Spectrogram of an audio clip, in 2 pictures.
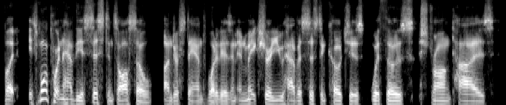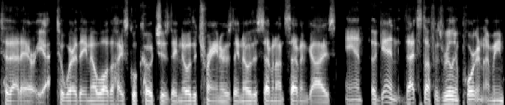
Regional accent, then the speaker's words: New Jersey, United States; And now, yeah, I'm from New Jersey, but now I have family that live just outside of Roanoke

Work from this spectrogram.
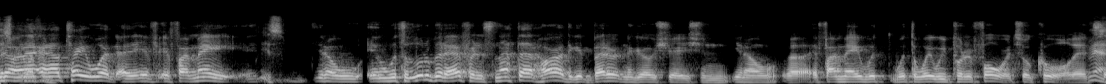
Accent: Iowa, United States; And, you know, I grew up in Iowa. I'm a small town boy from Iowa.

